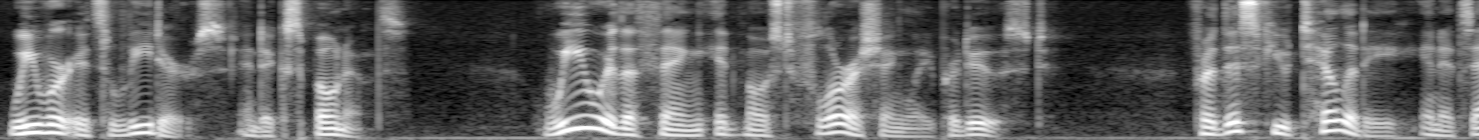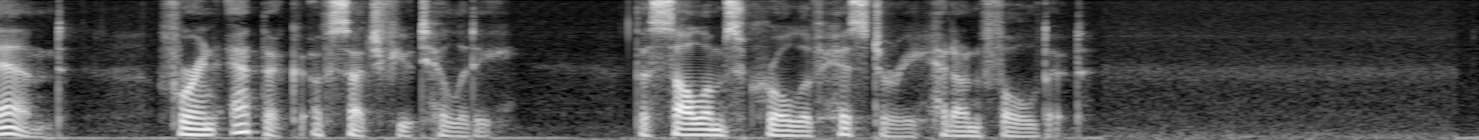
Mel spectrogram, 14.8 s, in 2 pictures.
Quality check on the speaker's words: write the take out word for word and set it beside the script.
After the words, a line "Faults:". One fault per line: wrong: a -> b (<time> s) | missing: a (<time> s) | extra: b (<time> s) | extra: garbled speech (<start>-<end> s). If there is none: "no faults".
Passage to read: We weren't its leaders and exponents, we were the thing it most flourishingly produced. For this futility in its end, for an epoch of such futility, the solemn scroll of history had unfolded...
We were its leaders and exponents, we were the thing it most flourishingly produced. For this futility in its end, for an epoch of such futility, the solemn scroll of history had unfolded...
Faults:
wrong: weren't -> were (0.2 s)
